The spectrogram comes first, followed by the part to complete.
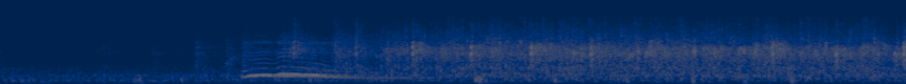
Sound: crowd clapping

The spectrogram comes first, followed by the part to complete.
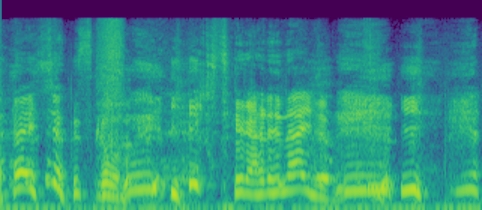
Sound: laughs

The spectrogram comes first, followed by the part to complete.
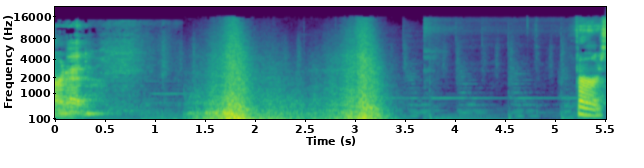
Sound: logo whooshing

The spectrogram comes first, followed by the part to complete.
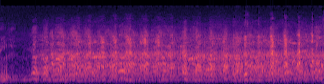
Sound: audience laughs

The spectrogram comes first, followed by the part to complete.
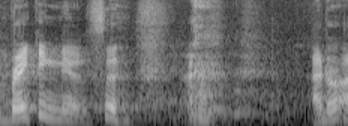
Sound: audience laughs

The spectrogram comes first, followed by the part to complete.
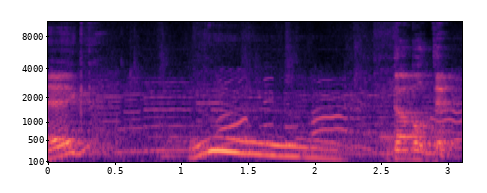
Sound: exclaims

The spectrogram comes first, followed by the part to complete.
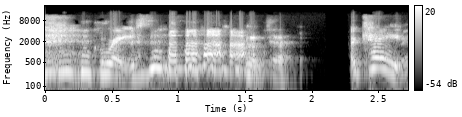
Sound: laughter

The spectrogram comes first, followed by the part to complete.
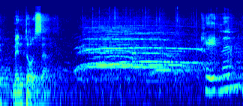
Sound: crowd applauding

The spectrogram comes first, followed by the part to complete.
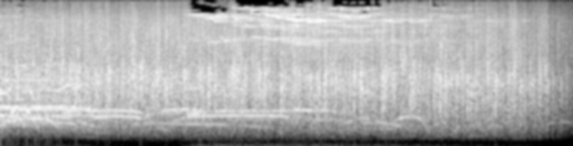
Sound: audience applauding and cheering

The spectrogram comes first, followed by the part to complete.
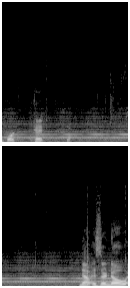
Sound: machine roaring

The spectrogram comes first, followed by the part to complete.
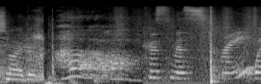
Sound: girls grunting

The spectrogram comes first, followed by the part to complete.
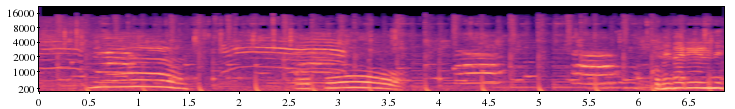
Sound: Meowi Meowing; Mapa Meowing

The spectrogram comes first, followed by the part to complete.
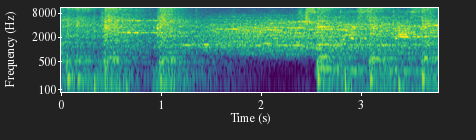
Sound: crowd screams

